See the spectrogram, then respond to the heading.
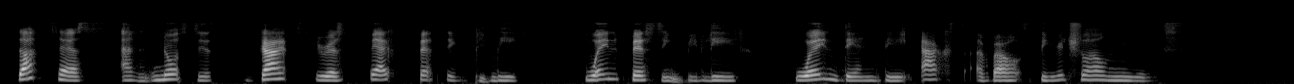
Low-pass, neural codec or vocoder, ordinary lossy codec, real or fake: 7.2 kHz; codec, 16 kHz in and 24 kHz out, 0.4 kbps, LongCat-Audio-Codec, four codebook decoder; none; fake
